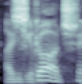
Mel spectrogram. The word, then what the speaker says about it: Scorch: Wie spricht man das eigentlich aus? – Scorch, ja, Scorch. Genau, richtig.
